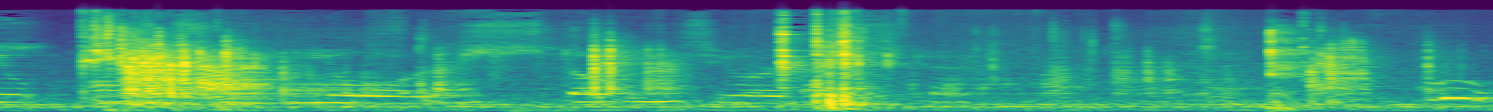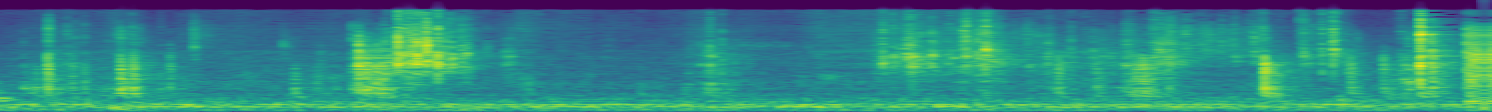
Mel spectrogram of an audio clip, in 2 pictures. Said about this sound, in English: Could I have my box? You can grab my dice too. You get these dice. Yes. Please keep those safe.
